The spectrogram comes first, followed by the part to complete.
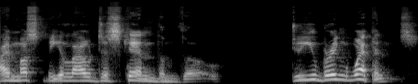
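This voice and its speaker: A man puts on a gravelly character voice. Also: fairly high pitch for a man, moderate pace. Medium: read story. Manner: terse, formal.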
